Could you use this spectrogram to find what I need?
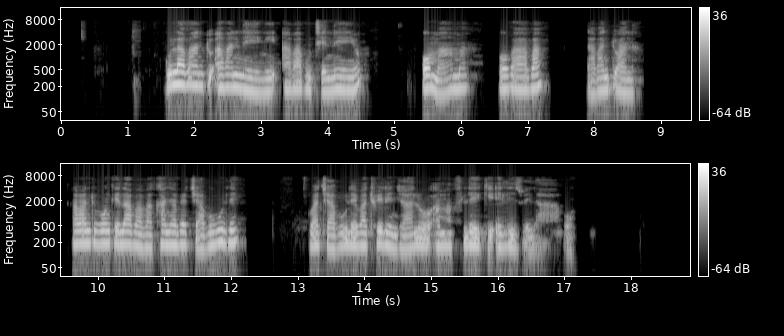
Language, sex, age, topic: North Ndebele, female, 36-49, health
